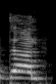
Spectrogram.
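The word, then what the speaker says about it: done: do é dan dan a pronúncia é Dane lembra qual é essa música que você nunca mais vai esquecer ele rima com Run Run rima com Dani Run don't Way turn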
